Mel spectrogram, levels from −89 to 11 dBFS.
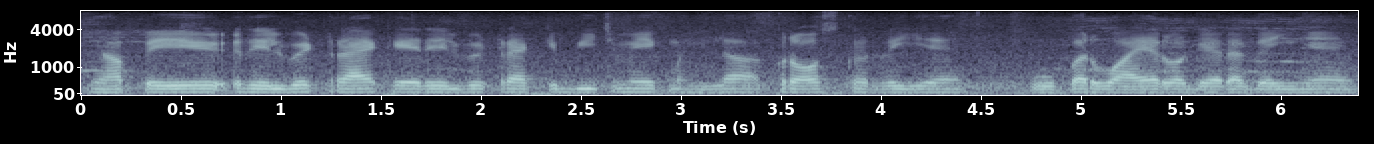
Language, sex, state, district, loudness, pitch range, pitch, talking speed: Hindi, male, Madhya Pradesh, Katni, -14 LUFS, 110-115 Hz, 115 Hz, 195 wpm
